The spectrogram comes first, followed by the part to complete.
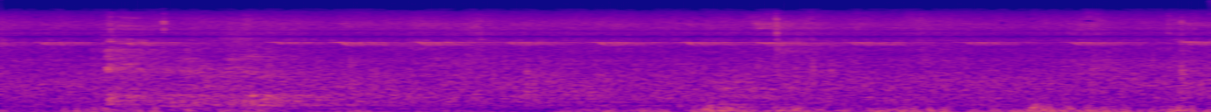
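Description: A cricket chirping, a short high chirp repeating about twice a second, over a low steady room rumble, with a couple of soft knocks from papers being handled at the lectern.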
